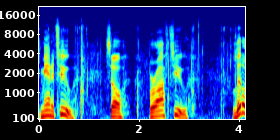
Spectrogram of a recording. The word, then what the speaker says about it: Manitou: climb upward i was sitting here earlier it's pronouncing it manito it's not manito it's mana two so we're off to little manitou falls coming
